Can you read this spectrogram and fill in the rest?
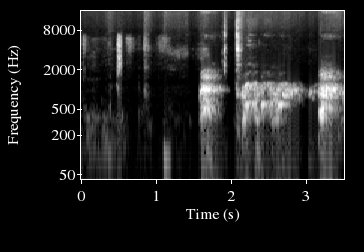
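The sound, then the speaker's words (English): Dogs bark loudly and excitedly in an agitated burst, several sharp barks running together after a few quiet clicks and rustles. “These dogs are going nuts.”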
